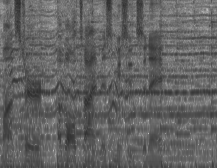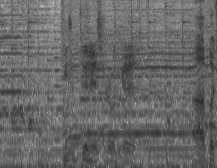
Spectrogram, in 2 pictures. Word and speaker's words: Mizutsune: of all time is mizutsune is real good uh but she can't quite say mizutsune so it comes out as mitsune sometimes and i'm like that's not right but close close enough hey look there there's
